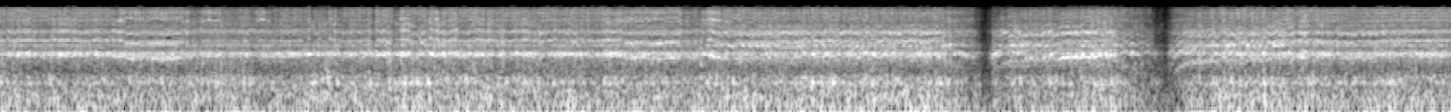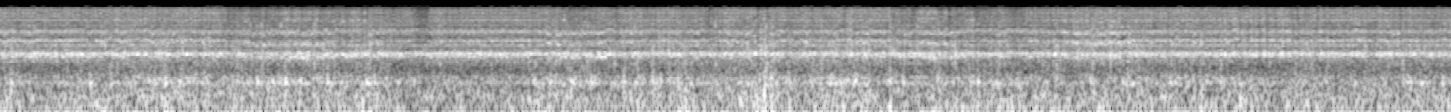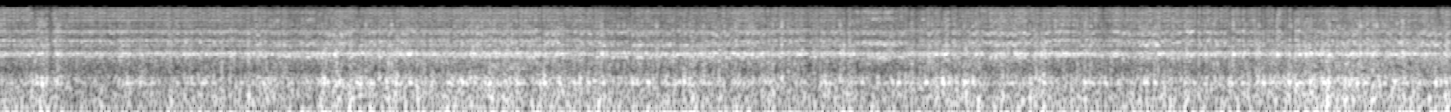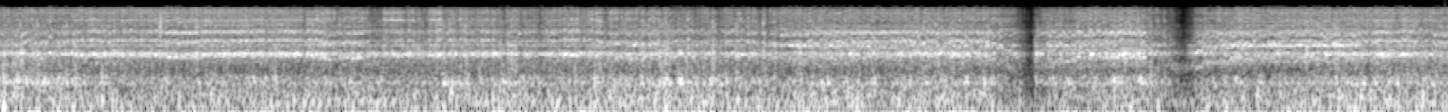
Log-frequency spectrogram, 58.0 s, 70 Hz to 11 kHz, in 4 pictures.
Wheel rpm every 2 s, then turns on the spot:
230, 230, 230, 220, 170, 130, 190, 230, 230, 230, 230, 230, 230, 230, 230, 230, 230, 230, 230, 220, 230, 230, 230, 230, 230, 220, 170, 130, 200.
none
